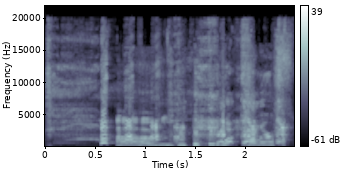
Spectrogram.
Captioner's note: laughter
